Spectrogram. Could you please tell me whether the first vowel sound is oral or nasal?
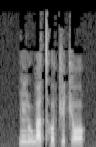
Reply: nasal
